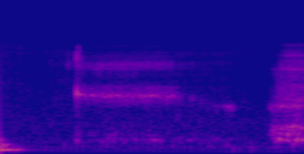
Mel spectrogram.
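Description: A man's breathing in a pause between sentences. About half a second in there is a faint whistling breath lasting about a second, and just before he speaks again there is a short in-breath.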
